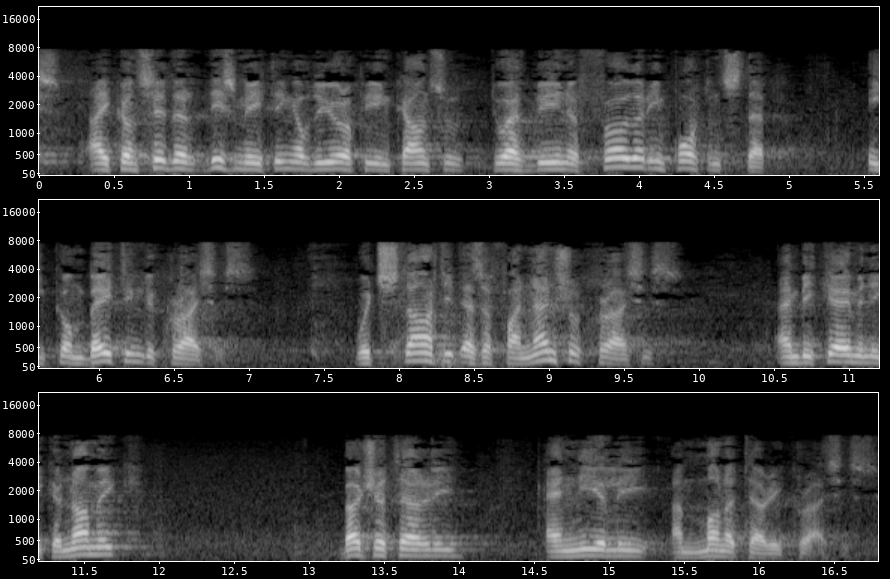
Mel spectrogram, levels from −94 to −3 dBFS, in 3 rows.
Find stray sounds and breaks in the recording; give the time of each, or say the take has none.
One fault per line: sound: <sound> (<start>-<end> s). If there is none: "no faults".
no faults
